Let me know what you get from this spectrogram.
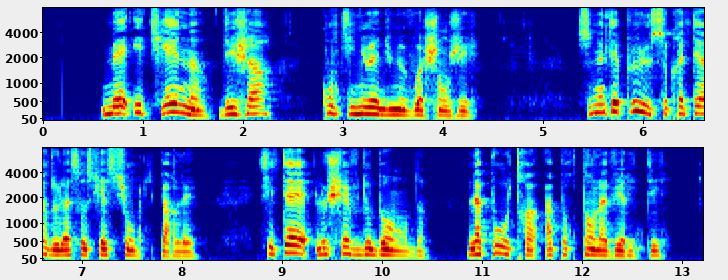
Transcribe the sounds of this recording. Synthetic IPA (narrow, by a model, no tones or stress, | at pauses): mɛʔet̪jɛnd̪eʒa | kɔ̃t̪inɥɛd̪ynvwaʃɑ̃ʒe | sənɛt̪ɛplyləsəkχet̪ɛʁd̪əlasɔsjasjɔ̃kʲi̥paʁlɛ | set̪ɛləʃɛfd̪əbɑ̃d̪ | lapot̪χapɔʁt̪ɑ̃laveʁit̪e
